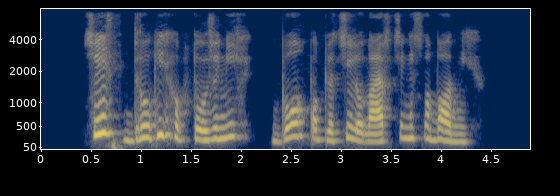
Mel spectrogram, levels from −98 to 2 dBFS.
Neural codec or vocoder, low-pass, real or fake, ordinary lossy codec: codec, 16 kHz, 2 kbps, FreqCodec, larger model; 7.2 kHz; fake; none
